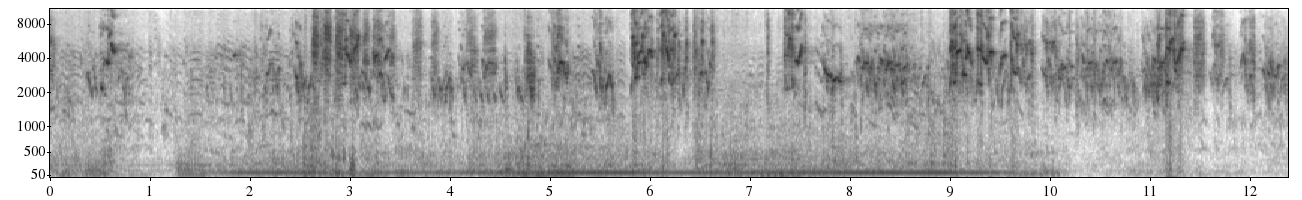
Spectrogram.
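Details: Several budgerigars chirping in lively chatter, fast squeaky warbles and harsh squawks coming in rhythmic bursts, a low hum running through most of it.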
